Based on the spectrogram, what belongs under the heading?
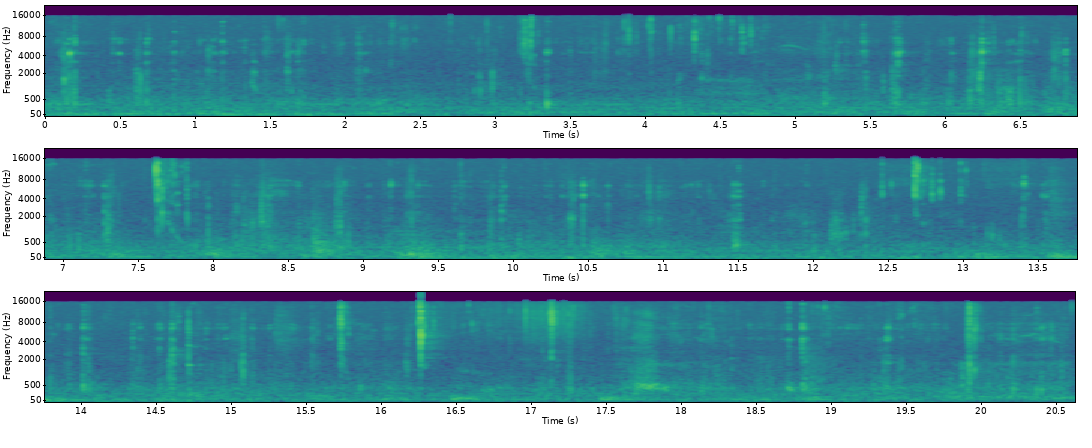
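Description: Close-miked chewing and biting of soft food, mostly dolma (stuffed grape leaves), with wet mouth clicks and small crunches at irregular intervals.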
